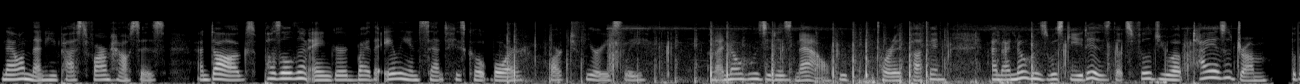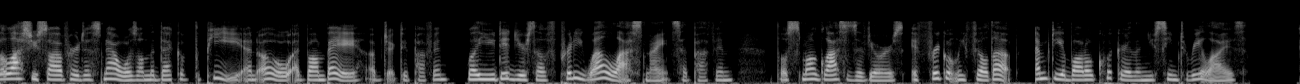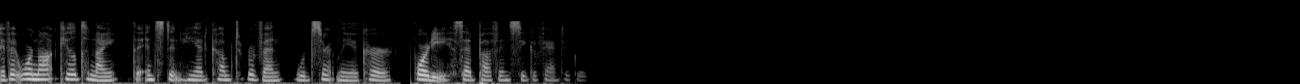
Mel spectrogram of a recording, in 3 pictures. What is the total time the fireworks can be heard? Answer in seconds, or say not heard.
6 s.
